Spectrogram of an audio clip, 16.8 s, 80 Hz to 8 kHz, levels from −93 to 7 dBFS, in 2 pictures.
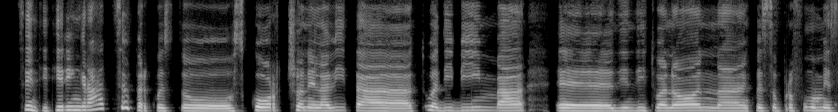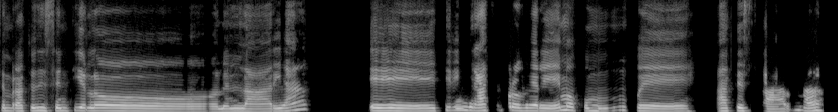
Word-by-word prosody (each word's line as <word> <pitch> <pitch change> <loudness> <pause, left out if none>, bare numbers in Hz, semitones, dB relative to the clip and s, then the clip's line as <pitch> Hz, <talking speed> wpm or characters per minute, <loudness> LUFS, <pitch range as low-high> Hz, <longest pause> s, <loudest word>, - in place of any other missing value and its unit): Senti, 230 -9 -2
ti 245 +3 +1
ringrazio 275 +10 0
per - - -2
questo 195 -2 +2
scorcio 225 +4 +1
nella 205 -2 +2
vita 195 -4 +2
tua 255 -2 0
di 215 +1 -4
bimba, 220 0 0 0.3
ehm 195 -2 +5
di 205 +1 -2
di 210 0 -4
tua 205 +1 +1
nonna, 205 -2 +2
questo 205 +1 -3
profumo 210 +3 -4
mi 215 -1 0
è - - +1
sembrato 200 -1 -2
di 215 0 0
sentirlo 190 -5 0
nell'aria 180 - -2 0.6
e 190 -2 +2
ti 230 - -8
ringrazio 225 +1 -1
e - - -26
proveremo 205 +1 +1
comunque 185 -4 -3 0.2
a 190 - 0
testarla. 195 +2 -3
200 Hz, 115 wpm, -22 LUFS, 190-215 Hz, 0.6 s, ehm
